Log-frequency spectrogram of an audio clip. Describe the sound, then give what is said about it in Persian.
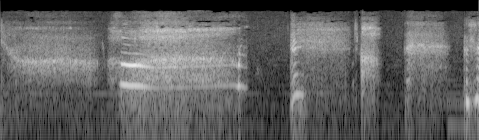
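A voice acts out a long, breathy yawn that stretches and swells, then trails into a few short, airy sighs and gasps, fairly loud with no other sounds. “و با اینکه اون همه دقت و ظرافت رو آرایش و پیرایش خودش به کار برده بود خمیازه کشون گفت”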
